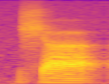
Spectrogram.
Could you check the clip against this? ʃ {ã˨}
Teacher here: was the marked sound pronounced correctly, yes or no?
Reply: no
